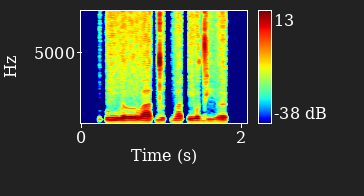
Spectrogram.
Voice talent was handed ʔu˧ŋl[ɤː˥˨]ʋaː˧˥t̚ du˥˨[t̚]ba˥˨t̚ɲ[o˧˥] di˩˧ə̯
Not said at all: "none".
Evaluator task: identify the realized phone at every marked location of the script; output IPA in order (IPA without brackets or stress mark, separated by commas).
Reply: ɤː˧˩, t̚, o˥˨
